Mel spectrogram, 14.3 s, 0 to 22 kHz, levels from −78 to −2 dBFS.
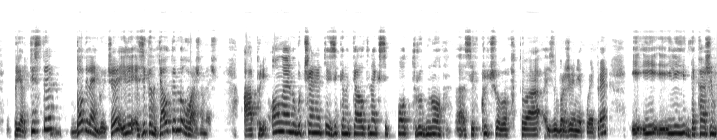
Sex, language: male, Bulgarian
